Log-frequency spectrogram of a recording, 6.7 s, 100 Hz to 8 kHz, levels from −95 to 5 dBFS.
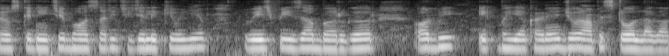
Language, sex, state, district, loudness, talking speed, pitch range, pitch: Hindi, female, Delhi, New Delhi, -15 LUFS, 205 wpm, 180-190 Hz, 185 Hz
